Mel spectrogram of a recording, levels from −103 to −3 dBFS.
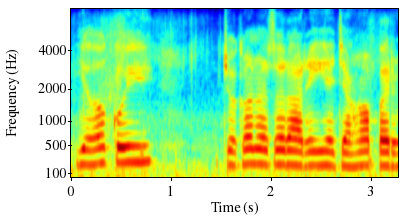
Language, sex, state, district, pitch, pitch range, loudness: Hindi, female, Bihar, Araria, 215 Hz, 200-225 Hz, -17 LUFS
